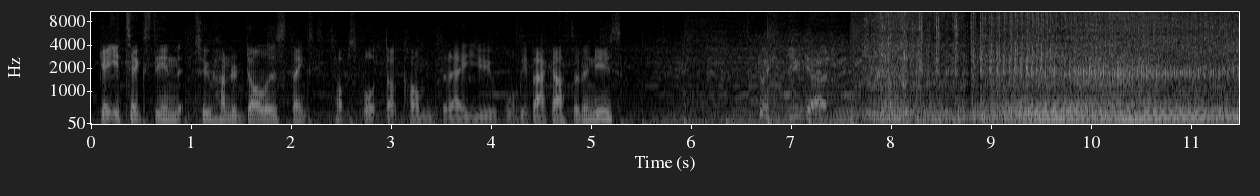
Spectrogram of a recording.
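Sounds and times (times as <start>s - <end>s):
speech: 0.1s - 6.0s, 6.7s - 8.2s, 9.3s - 9.8s
lawn mower engine starting and idling: 7.7s - 11.4s.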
